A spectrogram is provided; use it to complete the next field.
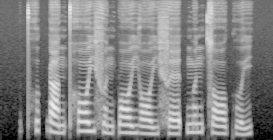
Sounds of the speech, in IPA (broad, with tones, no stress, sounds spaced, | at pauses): pʰ ʊ˥ k̚ aː˨˧ n pʰ ɔː˥ j f ɵ˨˧ n p ɔː˧ j ɔː˨ j f ɛː˨˥ t̚ m ɵ˥ n t͡s ɔː˧ kʷ ɐ˨˥ j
